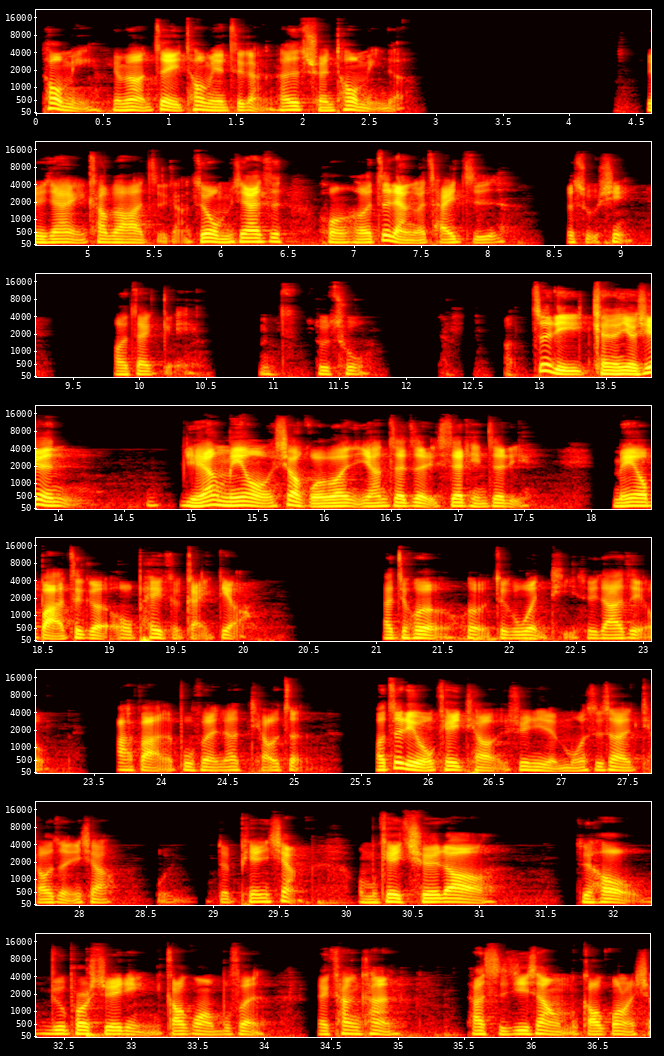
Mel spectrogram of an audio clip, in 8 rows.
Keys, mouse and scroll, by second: 1.5-4.5 middle drag, 6.8-7.5 drag, 8.8 click, 9.7-10.5 drag, 11.7-17.3 middle drag, 17.3 click, 19.1-21.9 drag, 21.9 ctrl+z, 22.8 click, 24.8-26.4 middle drag, 26.4-29.3 drag, 32.7 click, 33.5-34.2 middle drag, 34.2-34.7 scroll down 2, 35.5-36.5 middle drag, 36.5 click.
